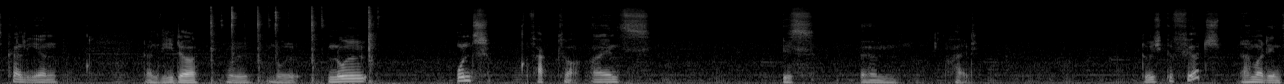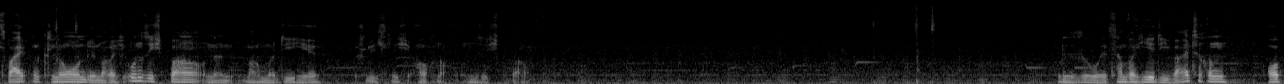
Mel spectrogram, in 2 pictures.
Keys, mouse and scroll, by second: 0.1 click, 2.1 0, 2.3 Tab, 2.7 0, 3.1 Tab, 3.2 0, 3.9 Return, 5.7 click, 10.0 click, 13.0 click, 15.3 click, 16.4 ctrl+click, 17.1 ctrl+click, 17.9 ctrl+click, 18.6 ctrl+click, 19.3 ctrl+click, 21.3 ctrl+click, 22.1 space.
